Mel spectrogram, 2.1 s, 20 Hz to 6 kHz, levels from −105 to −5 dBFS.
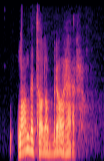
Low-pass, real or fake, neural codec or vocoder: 5.4 kHz; real; none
